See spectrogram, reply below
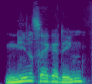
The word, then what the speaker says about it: Niels Eggerding: We have with us Niels Egerding from Frederick Constant.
